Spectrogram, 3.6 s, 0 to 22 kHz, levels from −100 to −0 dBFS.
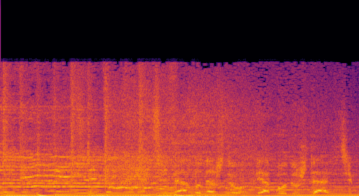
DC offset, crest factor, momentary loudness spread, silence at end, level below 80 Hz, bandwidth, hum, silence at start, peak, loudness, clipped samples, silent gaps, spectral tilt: under 0.1%; 12 dB; 4 LU; 0 s; -24 dBFS; 15.5 kHz; none; 0 s; -6 dBFS; -17 LUFS; under 0.1%; none; -3.5 dB/octave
